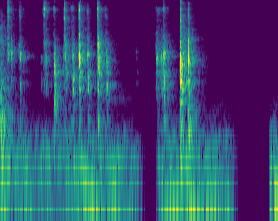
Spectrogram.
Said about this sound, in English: You ever tried to type upside down on a keyboard?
